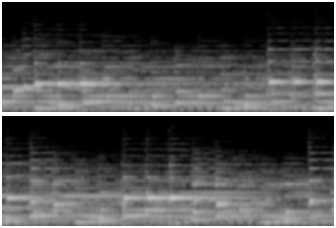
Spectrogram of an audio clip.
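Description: Background piano music: a slow melody of held notes over a steady lower note.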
